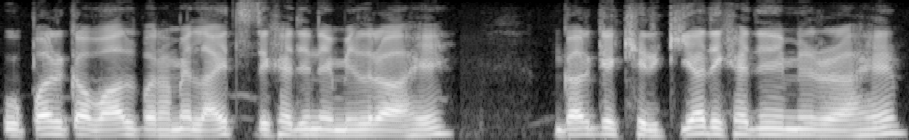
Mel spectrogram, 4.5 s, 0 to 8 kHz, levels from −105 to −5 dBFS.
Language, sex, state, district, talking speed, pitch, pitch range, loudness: Hindi, male, Arunachal Pradesh, Longding, 250 wpm, 125 Hz, 120-135 Hz, -16 LUFS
